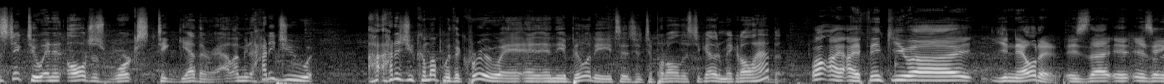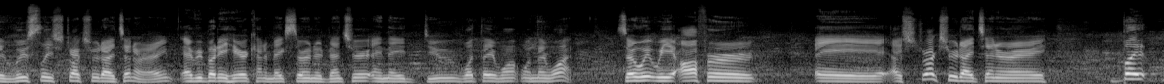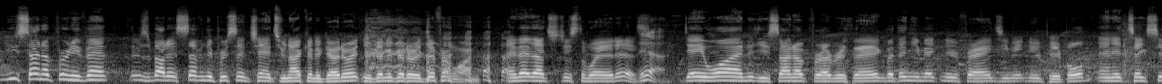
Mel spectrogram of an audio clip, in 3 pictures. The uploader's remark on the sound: go live from Camp Our Way in Trinity, Texas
